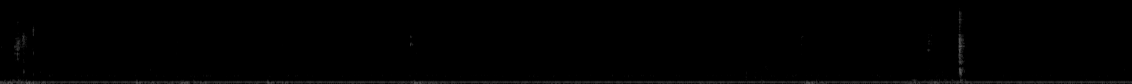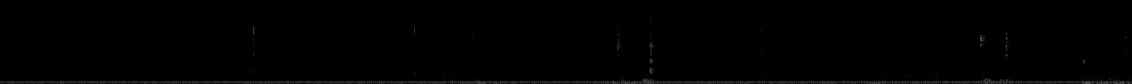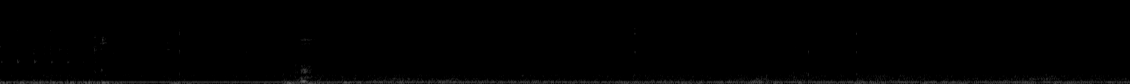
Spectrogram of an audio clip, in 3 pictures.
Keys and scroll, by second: 0.0-2.5 typing, 4.0 typing, 7.9 typing, 9.2 super+z, 16.0 s, 17.5 super+z, 22.0-23.5 typing, 25.4-26.4 typing.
